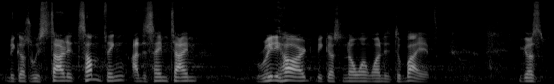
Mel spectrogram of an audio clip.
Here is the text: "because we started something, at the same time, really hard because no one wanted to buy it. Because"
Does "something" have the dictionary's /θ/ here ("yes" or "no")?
yes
